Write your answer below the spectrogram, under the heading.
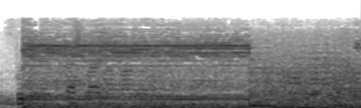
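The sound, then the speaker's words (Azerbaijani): Car horns in a street traffic jam: one long, steady horn blast sounds over dense engine noise for about two seconds, then the traffic rumble carries on alone. “Küçə boyunca bir-birinin ardınca düzülən maşın kərvanı, aramsız siqnal səsləri, yol polis əməkdaşlarının xəbərdarlıqları.”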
